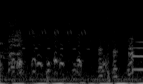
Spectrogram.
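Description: Chickens cluck in the video game Beyond Eyes, a soft run of short, clipped clucks and murmuring calls that rise and fall continuously at a low, close level.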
